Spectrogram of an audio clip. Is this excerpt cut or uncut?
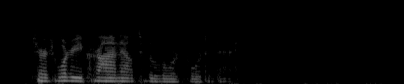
uncut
